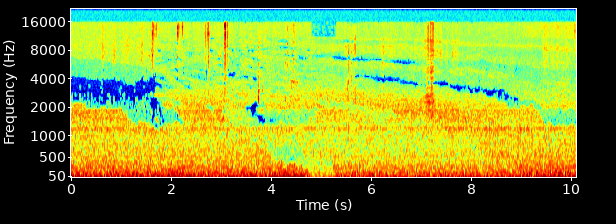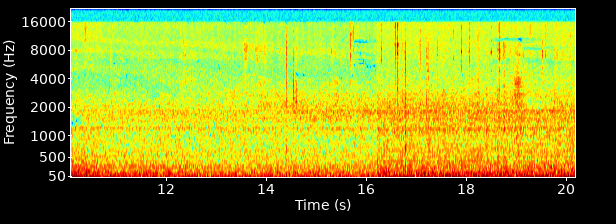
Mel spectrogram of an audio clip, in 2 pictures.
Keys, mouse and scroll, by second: 0.6 middle click, 1.6-2.3 scroll, 1.7 middle click, 2.3 middle click, 2.6 scroll, 2.8 middle click, 4.6 middle click, 6.2 middle click, 9.5 middle click, 12.3 middle click, 13.6 middle click, 14.8 middle click, 15.6 scroll, 15.8 middle click, 18.2 shift+middle click.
